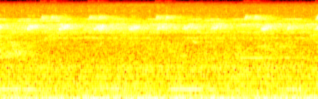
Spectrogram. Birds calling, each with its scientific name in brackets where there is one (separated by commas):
Cinereous Tinamou (Crypturellus cinereus), Scaled Pigeon (Patagioenas speciosa), White-winged Becard (Pachyramphus polychopterus)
